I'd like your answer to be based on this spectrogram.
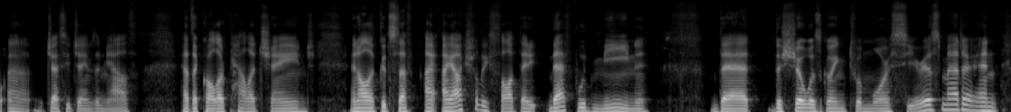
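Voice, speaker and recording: A man's voice: lowish voice, smooth, no room sound, studio quality. A man hosting a reaction video, giving casual opinionated commentary in a rambling, emphatic way with some casual swearing.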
